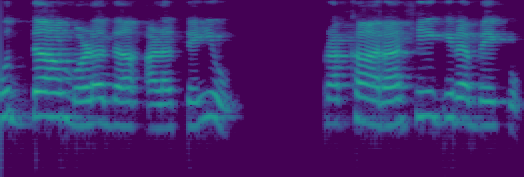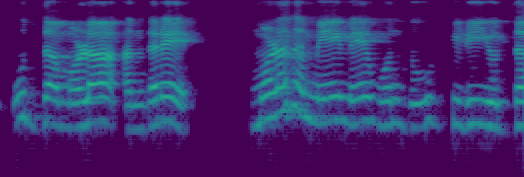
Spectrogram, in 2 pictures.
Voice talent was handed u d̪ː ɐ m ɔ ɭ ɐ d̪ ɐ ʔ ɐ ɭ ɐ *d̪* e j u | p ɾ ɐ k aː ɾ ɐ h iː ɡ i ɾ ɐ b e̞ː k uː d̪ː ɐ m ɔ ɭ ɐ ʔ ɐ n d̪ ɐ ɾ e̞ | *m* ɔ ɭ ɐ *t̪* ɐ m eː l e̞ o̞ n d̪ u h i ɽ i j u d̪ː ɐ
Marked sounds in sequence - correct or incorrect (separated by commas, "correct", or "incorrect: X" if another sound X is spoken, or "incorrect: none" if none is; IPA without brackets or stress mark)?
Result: incorrect: t̪, correct, incorrect: d̪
